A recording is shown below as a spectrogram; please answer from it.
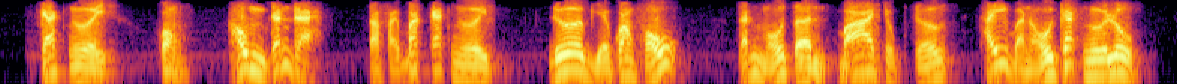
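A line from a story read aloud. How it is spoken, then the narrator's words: Shouted threat. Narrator (Vietnamese): Chàng quát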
